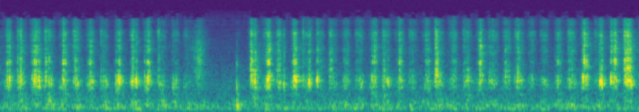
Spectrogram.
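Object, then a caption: Coated scratch-art paper scratched with a wooden stylus. A wooden stylus scratches a flat, black-coated scratch-art page in a spiral-bound book with rapid back-and-forth strokes. The result is a quick, steady series of dry, raspy scratches, bright and airy with a mid-range core. There is a brief pause a little after the two-second mark before the strokes resume.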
